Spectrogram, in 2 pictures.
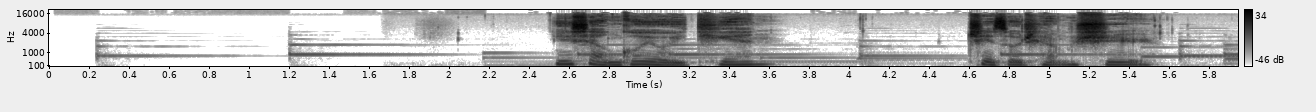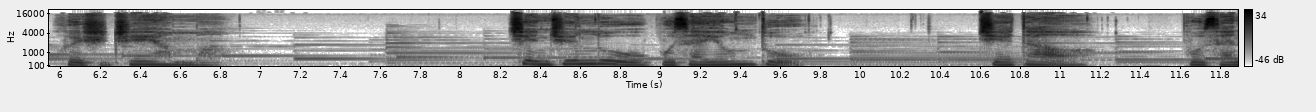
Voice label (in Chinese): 女, 独白; 只剩下孤独的长灯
